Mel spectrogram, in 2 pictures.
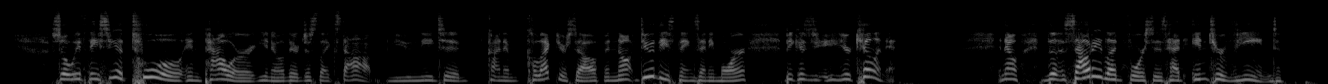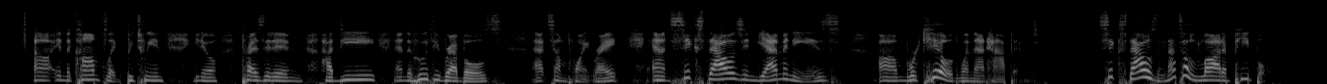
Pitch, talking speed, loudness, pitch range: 190 Hz, 160 wpm, -40 LUFS, 170-230 Hz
